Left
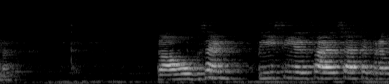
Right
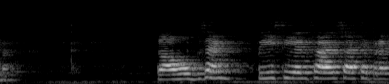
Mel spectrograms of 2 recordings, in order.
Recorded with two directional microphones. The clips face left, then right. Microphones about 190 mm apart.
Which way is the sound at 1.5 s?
30° right (ahead or behind).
